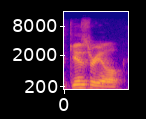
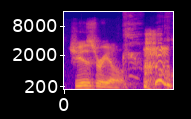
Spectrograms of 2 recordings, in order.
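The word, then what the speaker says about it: Giselle: jokes yeah um my my name is is gizel and people would often say it pronounce it as jizel and yeah and and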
